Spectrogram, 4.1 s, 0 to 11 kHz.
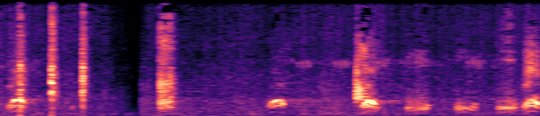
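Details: Black-crowned night heron calls used to lure birds during the 2023 night trapping season: a few sharp clicks, then spaced, gruff, nasal croaks, some doubled, over a faint constant high whine.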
